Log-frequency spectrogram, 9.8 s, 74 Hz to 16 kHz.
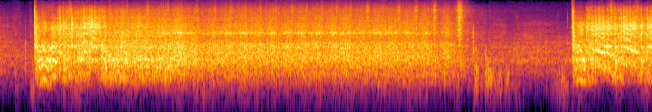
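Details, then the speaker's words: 1984 Ford Mustang GT350 barn find, fuel poured in: catches and runs roughly about six seconds, sags and dies, then fires again; spark present throughout, so a carburetor fuel problem is blamed. "okay I'm gettin spark'd the whole time so it's not dying because it's losing spark I'm gonna give it a little bit of gas one more time just to verify but then that'll be it all say it's the carb"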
